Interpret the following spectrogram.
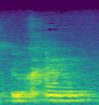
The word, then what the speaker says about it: Buchanan: Writers such as Dunbar, Henderson, Douglas, Sir Walter's own professed favourite, the classicist Buchanan, who I'm told I have to pronounce Buchanan, but that may be a northern thing, readily mixed continental humanist sophistication with vibrant local colour and human detail.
